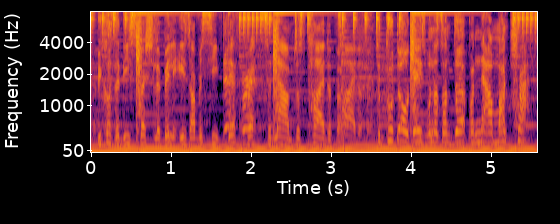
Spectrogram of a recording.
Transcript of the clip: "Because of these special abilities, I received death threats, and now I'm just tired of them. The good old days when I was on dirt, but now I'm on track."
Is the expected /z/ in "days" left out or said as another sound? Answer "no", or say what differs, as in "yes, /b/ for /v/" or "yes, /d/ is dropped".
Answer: no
